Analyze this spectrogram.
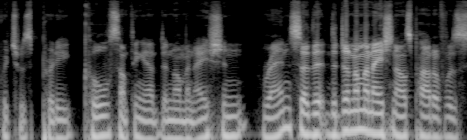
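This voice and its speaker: A man's fairly quick voice in an Australian accent, with fairly even intonation and a dry, close sound with no echo. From Australia, Victoria and Queensland. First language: Dutch. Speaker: poet and inner healer. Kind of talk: podcast interview.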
